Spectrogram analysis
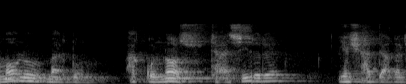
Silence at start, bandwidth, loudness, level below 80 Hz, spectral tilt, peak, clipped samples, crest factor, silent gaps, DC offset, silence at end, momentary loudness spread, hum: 0 s; 7 kHz; -30 LUFS; -62 dBFS; -6.5 dB/octave; -10 dBFS; under 0.1%; 20 dB; none; under 0.1%; 0 s; 14 LU; none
